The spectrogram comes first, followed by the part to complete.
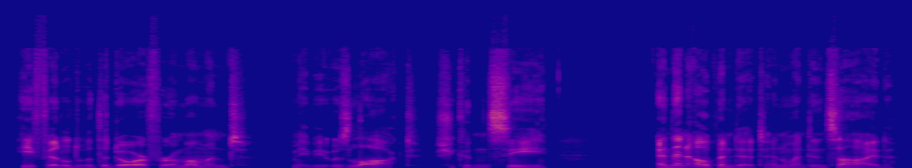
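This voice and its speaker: Male audiobook narrator for children's fiction, expressive and lively in pitch, very dry recording. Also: no echo. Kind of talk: scripted narration of a children's novel.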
